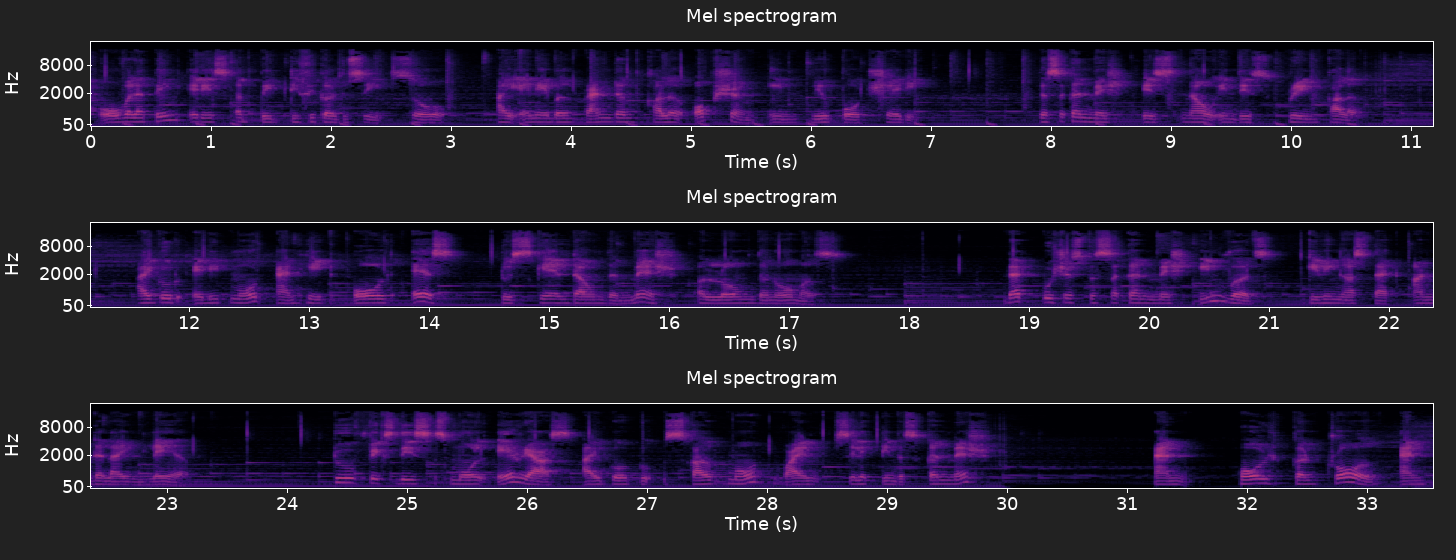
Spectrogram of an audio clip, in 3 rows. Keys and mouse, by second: 5.2-8.3 drag, 9.9 click, 12.1 Tab, 14.4 alt+s, 16.6 alt+s, 21.7 click, 23.7 alt+a, 24.1 Tab, 26.9 ctrl+Tab, 31.6-32.9 ctrl+drag, 33.1 ctrl+click.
